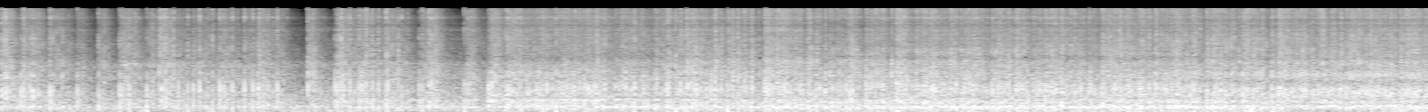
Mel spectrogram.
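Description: Strings of firecrackers going off at close range in a continuous rapid crackle of bangs, getting heavier and more even from about four seconds in.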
